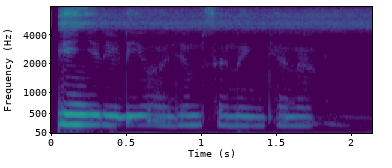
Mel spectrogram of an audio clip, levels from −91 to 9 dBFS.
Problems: constant background noise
